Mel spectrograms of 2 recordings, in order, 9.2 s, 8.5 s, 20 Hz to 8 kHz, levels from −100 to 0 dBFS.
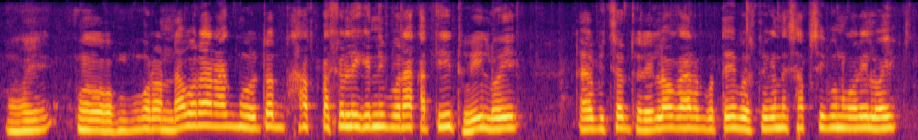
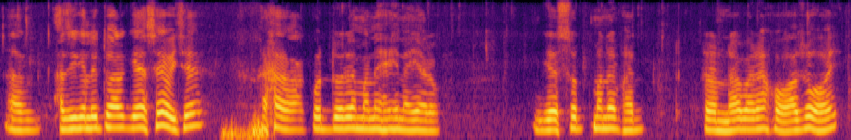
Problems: background sounds at intervals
